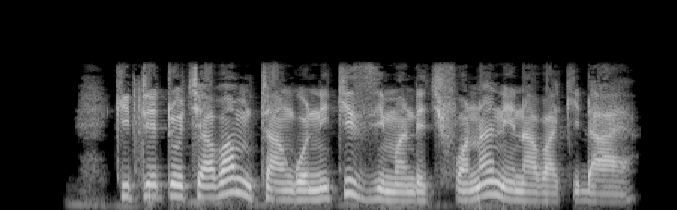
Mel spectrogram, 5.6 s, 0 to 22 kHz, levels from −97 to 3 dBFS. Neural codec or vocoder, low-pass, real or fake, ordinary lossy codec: none; 7.2 kHz; real; Opus, 64 kbps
